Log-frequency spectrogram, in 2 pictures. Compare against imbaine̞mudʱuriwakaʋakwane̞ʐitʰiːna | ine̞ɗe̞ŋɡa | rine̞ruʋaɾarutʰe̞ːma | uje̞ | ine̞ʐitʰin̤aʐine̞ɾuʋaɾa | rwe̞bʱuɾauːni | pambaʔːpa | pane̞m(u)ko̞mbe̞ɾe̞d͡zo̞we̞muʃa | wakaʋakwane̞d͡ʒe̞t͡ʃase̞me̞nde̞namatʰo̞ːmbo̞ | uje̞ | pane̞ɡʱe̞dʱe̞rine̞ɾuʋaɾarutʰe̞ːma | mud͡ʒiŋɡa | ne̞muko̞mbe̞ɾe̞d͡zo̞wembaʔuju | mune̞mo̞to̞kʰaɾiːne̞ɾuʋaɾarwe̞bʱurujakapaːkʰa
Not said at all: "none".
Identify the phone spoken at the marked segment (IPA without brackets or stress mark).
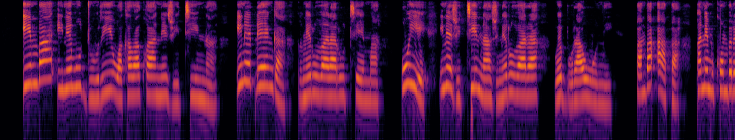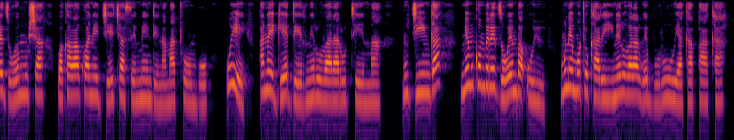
u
